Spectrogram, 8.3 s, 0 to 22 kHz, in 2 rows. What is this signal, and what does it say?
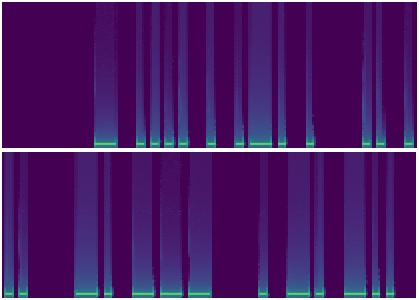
Morse code, heard as a keyed tone, about 17 wpm, 700 Hz. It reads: THERE IS NO END
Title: Sentences from Top 1200 Words 17wpm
